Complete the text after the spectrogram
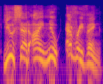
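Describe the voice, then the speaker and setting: A man's voice: mid-range voice, normal speed, husky, dry recording, studio quality, pitched above the performer's own voice, close to an everyday voice. A man voicing a hot-tempered, wounded female fire sorceress, impassioned and accusing, in a fantasy audiobook. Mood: outraged. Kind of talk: fantasy audiobook character dialogue.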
